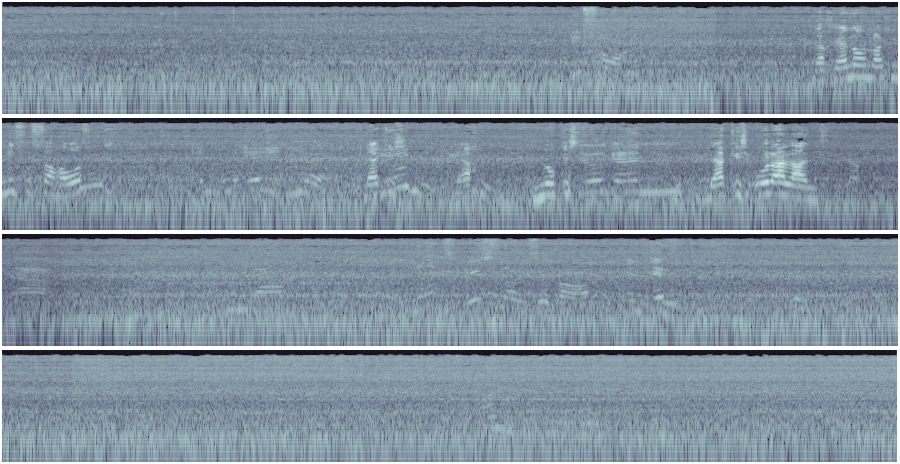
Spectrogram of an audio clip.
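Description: Tractor engines idle with a steady low rumble.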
